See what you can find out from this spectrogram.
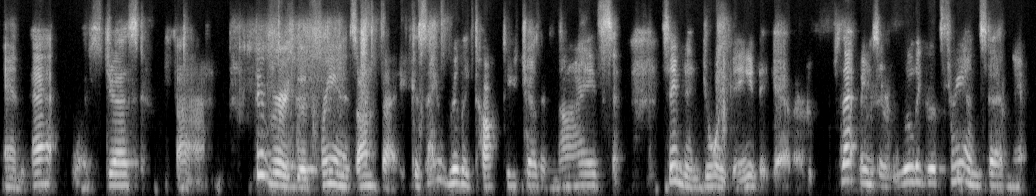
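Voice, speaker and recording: A woman's voice: fairly low pitch, lively intonation, normal speed, slight background noise, rough recording. A woman reading aloud to young children as a storytime host, with chatty asides and questions for her listeners.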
